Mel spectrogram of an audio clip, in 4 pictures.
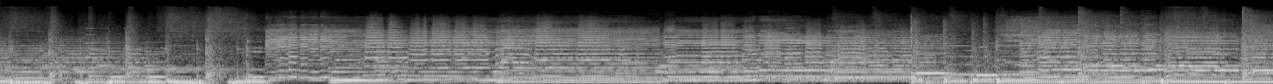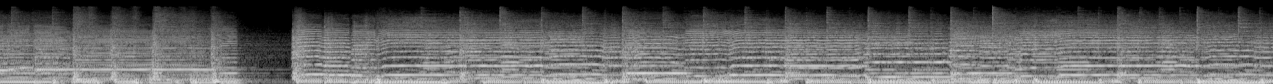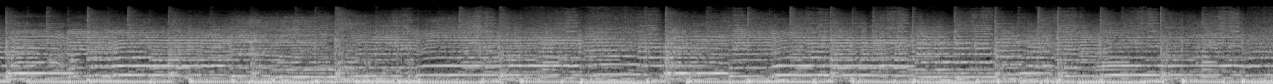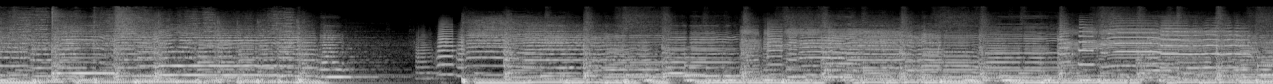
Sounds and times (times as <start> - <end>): Trombone: 0.0 - 50.9
Trumpet: 0.0 - 50.9.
